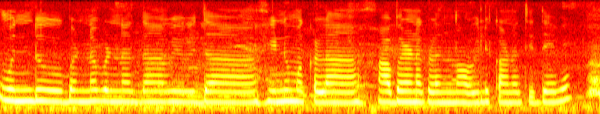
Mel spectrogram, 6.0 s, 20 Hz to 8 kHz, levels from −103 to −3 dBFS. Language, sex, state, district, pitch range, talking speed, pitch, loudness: Kannada, female, Karnataka, Bangalore, 240-255 Hz, 90 wpm, 245 Hz, -15 LUFS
